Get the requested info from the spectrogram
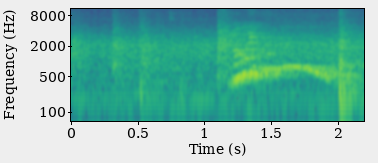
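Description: A child's single drawn-out wordless vocal sound, like a hummed 'ooh', starting about a second in. Its pitch rises, holds briefly and falls.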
